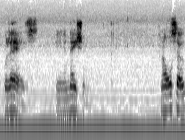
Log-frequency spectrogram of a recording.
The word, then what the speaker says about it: gwlas: in reality quite simple, because the W between the G and the L and the G and the R is barely voiced. For example, Cornish word GWLAS, Gwles, Gwles, meaning a nation, and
